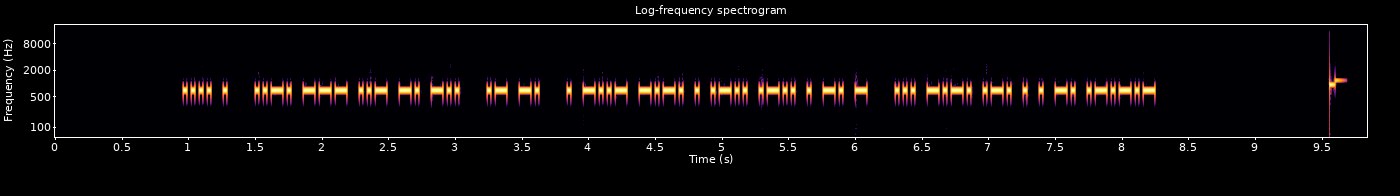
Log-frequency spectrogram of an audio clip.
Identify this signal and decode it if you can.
Morse code, heard as a keyed tone, about 37 wpm, 700 Hz. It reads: HE FOUND AN EXCELLENT SCREEN.
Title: Sentences from Top 1000 Words - Review Part 6 - 40wpm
